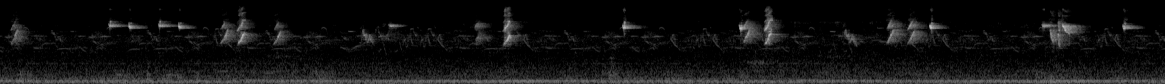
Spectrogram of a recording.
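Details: Female saffron finch (canário-da-terra) calling to stir up the male: high thin chirps and short tinny notes, scattered and irregular, often in quick pairs, over a steady low hum.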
